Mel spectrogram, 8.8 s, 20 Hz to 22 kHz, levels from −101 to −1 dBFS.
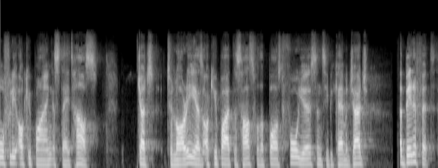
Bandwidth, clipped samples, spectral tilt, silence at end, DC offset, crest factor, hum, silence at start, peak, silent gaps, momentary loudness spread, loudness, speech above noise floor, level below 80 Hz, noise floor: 9.8 kHz; under 0.1%; -5.5 dB/octave; 0.15 s; under 0.1%; 18 dB; none; 0 s; -2 dBFS; none; 12 LU; -18 LUFS; 39 dB; -60 dBFS; -57 dBFS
